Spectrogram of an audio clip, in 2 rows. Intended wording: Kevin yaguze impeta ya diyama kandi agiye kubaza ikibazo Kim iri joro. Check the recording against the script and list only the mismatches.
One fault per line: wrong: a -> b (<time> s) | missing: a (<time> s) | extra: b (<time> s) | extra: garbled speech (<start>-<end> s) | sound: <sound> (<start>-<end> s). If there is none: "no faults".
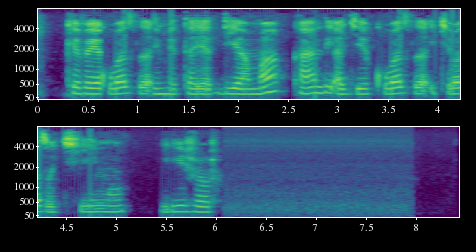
wrong: yaguze -> kubaza (0.7 s)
